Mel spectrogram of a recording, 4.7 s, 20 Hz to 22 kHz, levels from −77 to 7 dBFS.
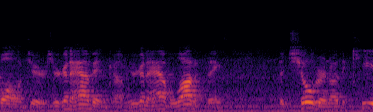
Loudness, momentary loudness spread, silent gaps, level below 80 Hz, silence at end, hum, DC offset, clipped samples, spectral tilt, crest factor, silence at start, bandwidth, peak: -32 LUFS; 16 LU; none; -52 dBFS; 0 s; none; 0.4%; under 0.1%; -4 dB/octave; 18 dB; 0 s; 7.2 kHz; -14 dBFS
